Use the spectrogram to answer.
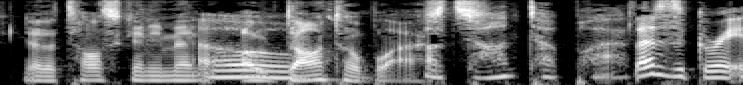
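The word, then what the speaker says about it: odontoblasts: know it's like a how do you spell that word like He-Man um o d o n t o b l a s TS just like it sounds oon o blast blast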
